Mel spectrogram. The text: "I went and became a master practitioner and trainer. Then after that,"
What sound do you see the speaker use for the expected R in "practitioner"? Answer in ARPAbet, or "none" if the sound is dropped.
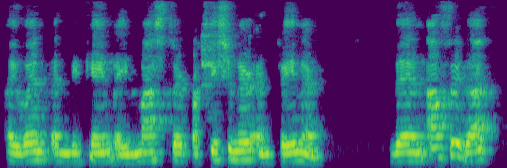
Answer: none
